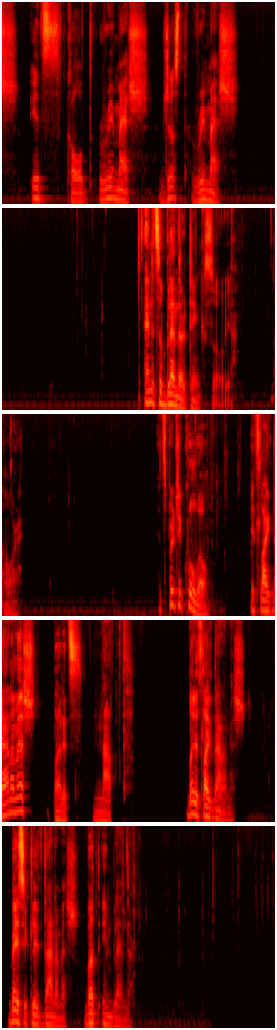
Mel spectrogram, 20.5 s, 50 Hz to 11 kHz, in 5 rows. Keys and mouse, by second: 6.7 q, 11.4 ctrl+Tab, 13.6 6, 13.9-14.8 ], 19.5-20.3 typing.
